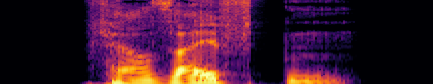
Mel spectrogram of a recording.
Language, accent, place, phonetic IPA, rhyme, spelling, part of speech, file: German, Germany, Berlin, [fɛɐ̯ˈzaɪ̯ftn̩], -aɪ̯ftn̩, verseiften, adjective / verb, De-verseiften.ogg
- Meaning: inflection of verseifen: 1. first/third-person plural preterite 2. first/third-person plural subjunctive II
